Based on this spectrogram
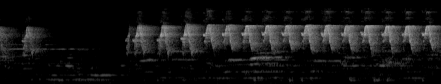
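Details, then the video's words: Bar-winged prinia singing, possibly caged: after a brief opening note and a pause, a steady train of harsh, buzzy high notes at roughly four per second runs to the end, over faint low twitters. "Marteran burung ciblek langsung bunyi"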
